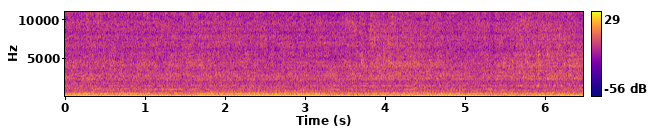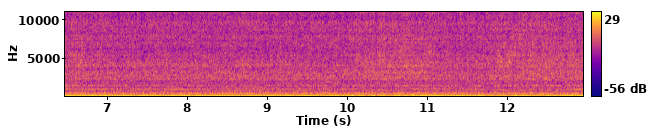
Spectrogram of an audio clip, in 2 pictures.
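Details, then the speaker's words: Porsche 911 SC barn find, sat 16 years, idling: deep uneven lumpy idle that stumbles, with a pop back into the intake; mixture needs adjusting, pop-off valve being fitted to protect the airbox from backfires. "right so that's one lumpy you hear that pop back yeah that's why we're going to put pop off valve in here"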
